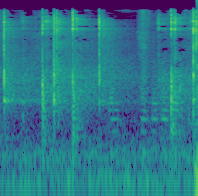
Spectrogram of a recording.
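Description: Table tennis rally: the plastic ball clicking off the table and the paddles in quick alternation, about six sharp clicks in two seconds.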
